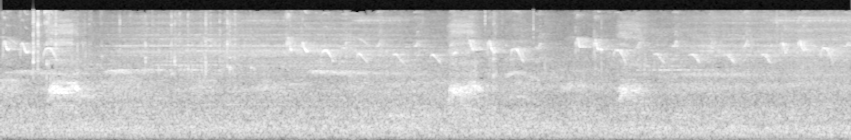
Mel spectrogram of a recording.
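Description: Crows cawing three times, a few seconds apart, over a steady run of short, high, falling chirps from small birds and a constant outdoor background hiss.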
